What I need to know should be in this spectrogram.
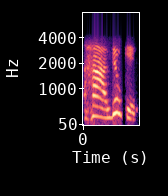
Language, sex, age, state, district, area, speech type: Marathi, female, 45-60, Maharashtra, Osmanabad, rural, conversation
